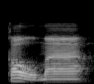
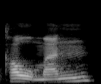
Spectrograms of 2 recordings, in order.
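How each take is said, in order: First: The word ends with a long vowel. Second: The word ends with an n sound. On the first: The speaker calls it right. "you take one of the fathas off. So you'll say qawma" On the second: The speaker calls it wrong. "instead of saying qawman"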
